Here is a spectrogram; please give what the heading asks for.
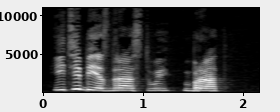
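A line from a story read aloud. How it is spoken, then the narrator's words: Repeated greeting. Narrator (Russian): Повторила я его приветствие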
